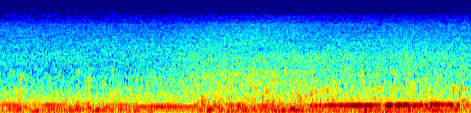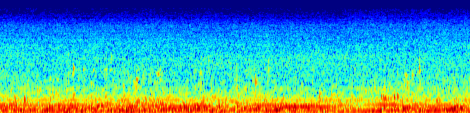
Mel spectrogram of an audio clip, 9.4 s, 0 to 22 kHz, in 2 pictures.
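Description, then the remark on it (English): Humpback whale song carries underwater in the warm waters of Madagascar: low, drawn-out moaning tones that swell slightly midway, layered over a constant murky rumble, continuous, with no voices. “Humpback whales journey 8,000 kilometers from Antarctica, crossing half the planet to reach Madagascar's warm lagoons.”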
